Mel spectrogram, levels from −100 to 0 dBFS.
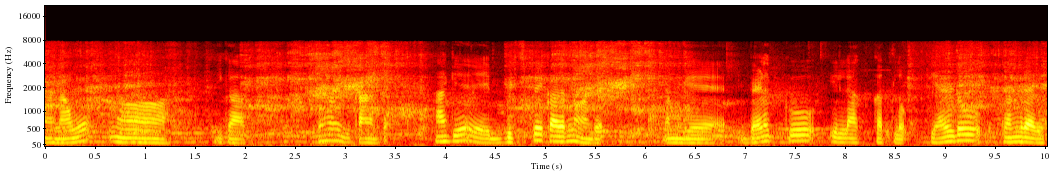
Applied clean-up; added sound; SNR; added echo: none; Sliding door; 9 dB; none.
